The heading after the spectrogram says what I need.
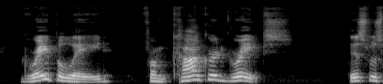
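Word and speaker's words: Grapelade: an advertised grape bleed rhymes with marmalade grape allayed from concord grapes this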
